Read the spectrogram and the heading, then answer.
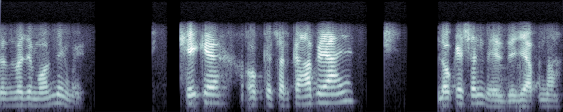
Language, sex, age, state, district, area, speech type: Urdu, male, 30-45, Delhi, Central Delhi, urban, conversation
